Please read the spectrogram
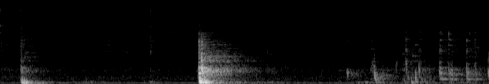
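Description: Knocks on a wooden cutting board as cucumber is smashed: a sharp knock just after the start, a loud heavy thud about two seconds in, then a few lighter taps near the end.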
